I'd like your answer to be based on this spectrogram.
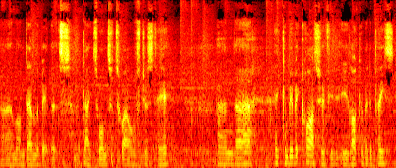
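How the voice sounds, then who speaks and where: A man's voice: medium pitch, little pitch movement, moderate pace, music in the background. A man giving casual, rambling travel vlog commentary in a chatty, hesitant way. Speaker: travel vlogger.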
